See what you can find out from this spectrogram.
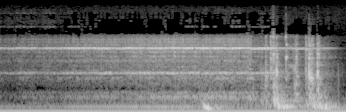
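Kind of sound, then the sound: household object, telephone ringing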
